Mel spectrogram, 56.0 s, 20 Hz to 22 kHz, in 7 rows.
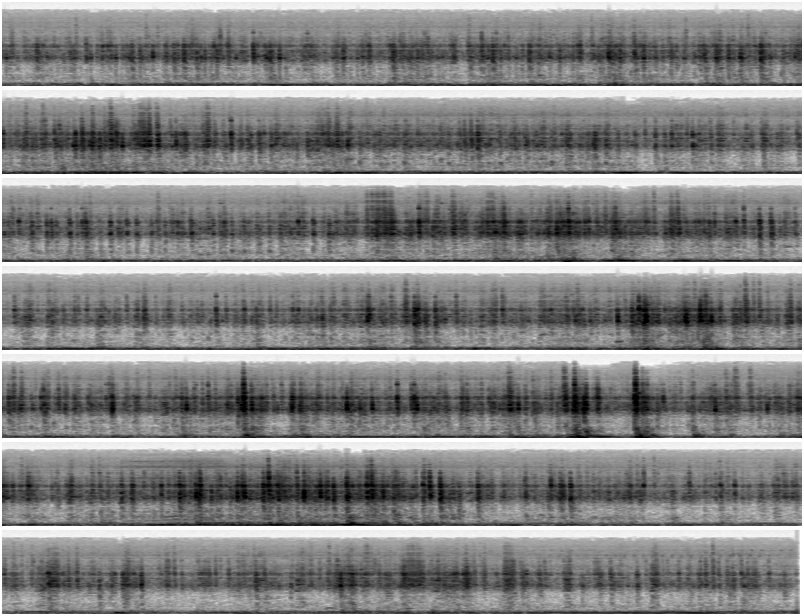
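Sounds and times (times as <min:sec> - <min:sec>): low engine rumble: 0:00.0 - 0:55.9
wind rumble: 0:00.0 - 0:55.9.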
